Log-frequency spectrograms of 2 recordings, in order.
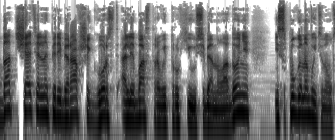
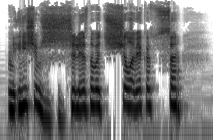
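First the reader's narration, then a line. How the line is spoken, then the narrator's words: Stammering. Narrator (Russian): Заикаясь, проговорил он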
